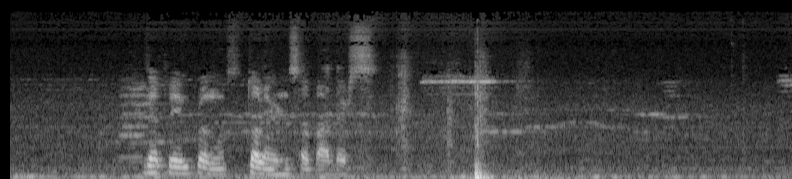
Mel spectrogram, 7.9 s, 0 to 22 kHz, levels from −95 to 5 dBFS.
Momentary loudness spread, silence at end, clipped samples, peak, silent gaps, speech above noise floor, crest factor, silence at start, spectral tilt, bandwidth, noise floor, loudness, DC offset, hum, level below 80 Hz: 25 LU; 0 s; under 0.1%; -2 dBFS; none; 22 dB; 24 dB; 0.15 s; -5.5 dB/octave; 16 kHz; -46 dBFS; -25 LUFS; under 0.1%; none; -32 dBFS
